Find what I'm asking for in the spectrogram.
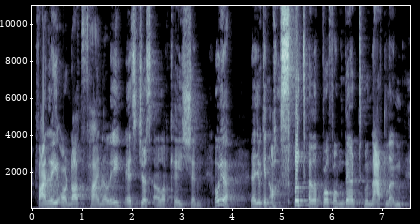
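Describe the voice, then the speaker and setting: A man giving casual, halting and rambling gameplay commentary as a streamer. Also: on the high side, animated. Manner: casual swearing. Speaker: gaming streamer. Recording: long echoing reverb, music behind. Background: game music.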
